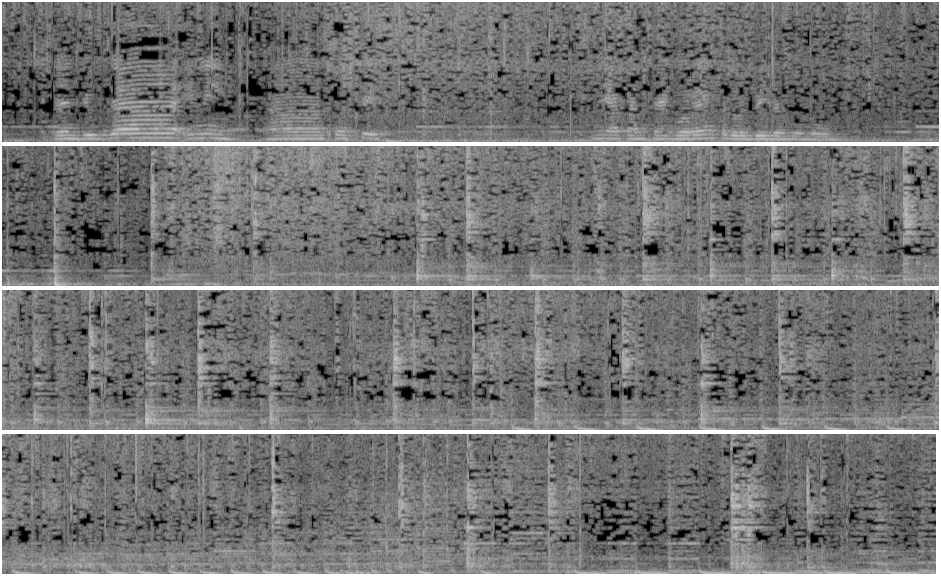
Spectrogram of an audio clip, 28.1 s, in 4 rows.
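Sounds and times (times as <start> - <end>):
food sizzling in hot oil: 0.0 - 28.0
metal spatula scraping a wok: 7.5 - 28.0.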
